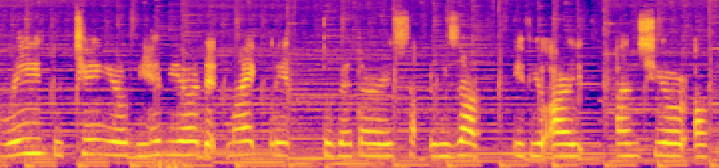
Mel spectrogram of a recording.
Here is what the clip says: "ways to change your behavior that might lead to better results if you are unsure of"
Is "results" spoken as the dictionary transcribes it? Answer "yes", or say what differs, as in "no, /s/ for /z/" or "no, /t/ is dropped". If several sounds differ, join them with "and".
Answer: no, /s/ is dropped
